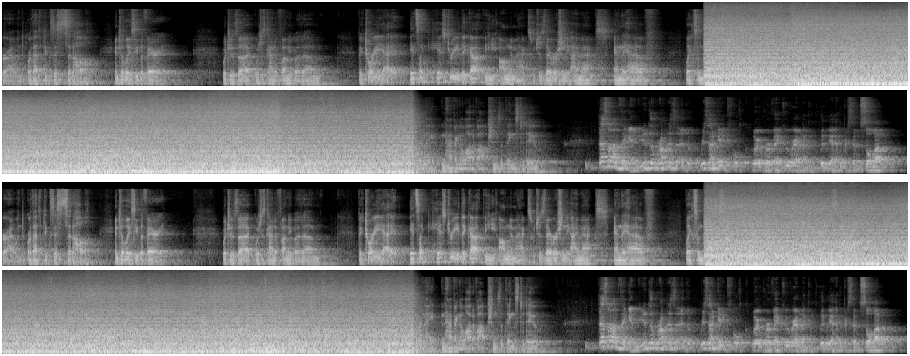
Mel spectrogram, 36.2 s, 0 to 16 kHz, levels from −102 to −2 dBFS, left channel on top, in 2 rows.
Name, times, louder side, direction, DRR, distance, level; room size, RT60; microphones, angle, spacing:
voice 1, 0.0-1.8 2.3-3.3 3.9-4.1 4.4-6.4 7.1-13.0 13.7-17.2 18.7-22.1 23.0-28.9, right 2 dB, 35° right, 6 dB, 1.0 m, -30 dB
sound 1, 14.0-26.4, left 1 dB, 10° left, 1.3 m, -19 dB
sound 2, 15.8-23.7, left 5 dB, 50° left, 0.4 m, -19 dB
voice 2, 22.0-22.4 29.8-35.7, right 1 dB, 20° right, 0 dB, 1.9 m, -32 dB
13.0 x 8.0 x 9.0 m, 1.4 s
head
